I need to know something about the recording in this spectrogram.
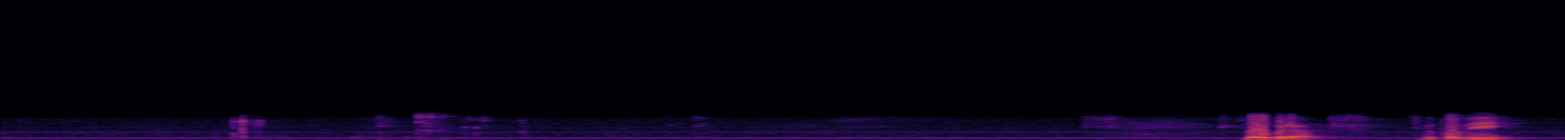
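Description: Cutlery clinks against plates.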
